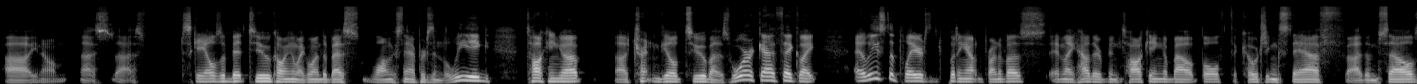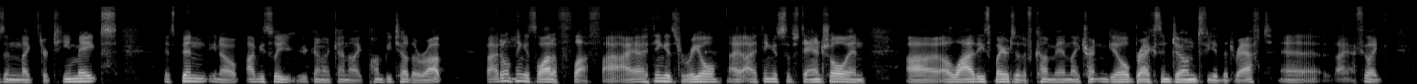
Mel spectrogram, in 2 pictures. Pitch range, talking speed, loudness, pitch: 110-135 Hz, 245 wpm, -25 LUFS, 120 Hz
